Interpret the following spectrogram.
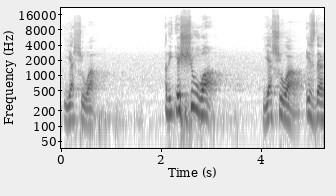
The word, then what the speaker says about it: Yeshua: It's Yeshua.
